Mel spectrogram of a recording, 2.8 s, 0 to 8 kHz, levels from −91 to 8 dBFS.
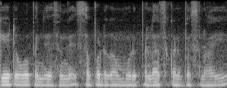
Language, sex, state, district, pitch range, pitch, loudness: Telugu, male, Andhra Pradesh, Srikakulam, 105-115 Hz, 110 Hz, -17 LUFS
